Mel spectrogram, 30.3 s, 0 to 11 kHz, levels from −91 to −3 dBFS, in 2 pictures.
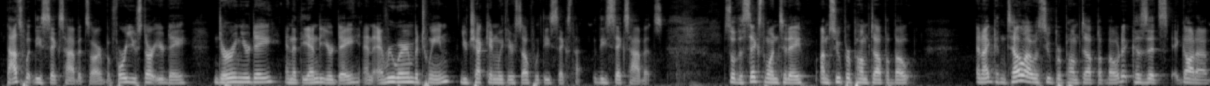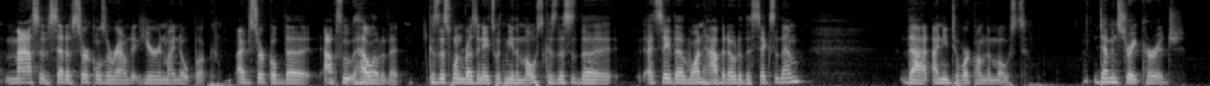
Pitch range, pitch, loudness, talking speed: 135-150 Hz, 140 Hz, -32 LUFS, 225 wpm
